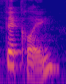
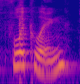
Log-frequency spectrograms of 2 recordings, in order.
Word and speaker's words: Fickling: His name is Joseph Fickling. I thought it was Flickling at first.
